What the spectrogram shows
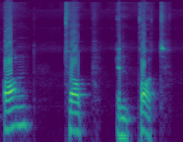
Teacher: refers to the O sound as in on top and pot its position says that this vowel is a back open vowel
